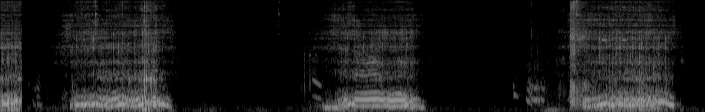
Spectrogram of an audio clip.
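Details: A child copying his father's snoring: three long, rattling, voiced snore-like breaths with pauses between them; imitated snoring, not true sleep snoring.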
